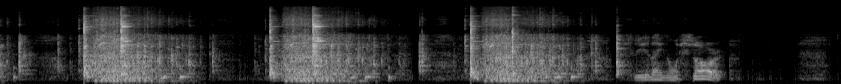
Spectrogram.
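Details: Tailgator engine that ran a couple of times when first acquired, then sat about three weeks: three pull-start attempts, each a short rough cranking burst that dies without catching; cranks but won't start, cause unknown.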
